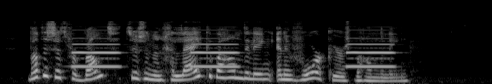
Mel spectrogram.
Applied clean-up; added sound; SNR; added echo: none; Wind instrument, woodwind instrument; 0 dB; none.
